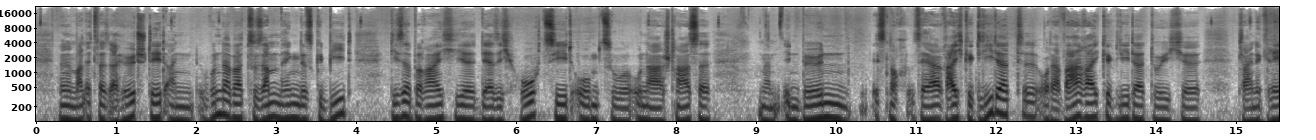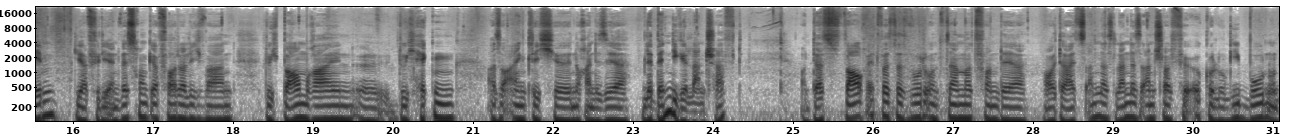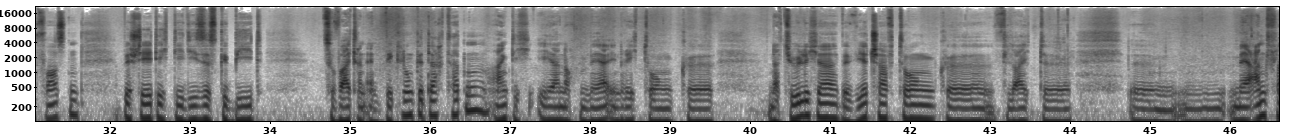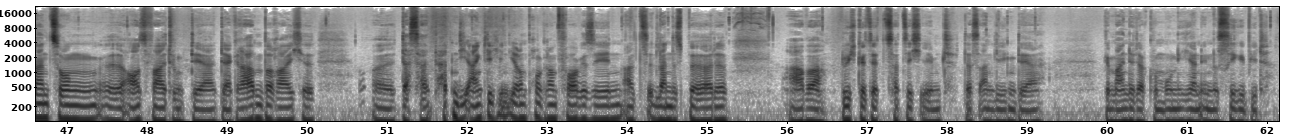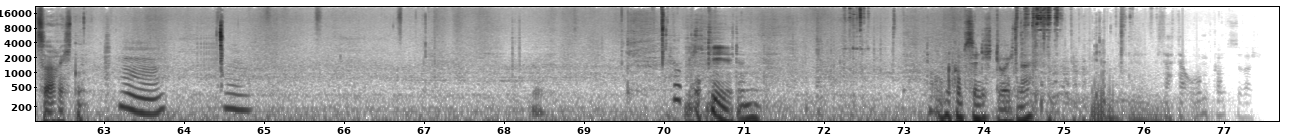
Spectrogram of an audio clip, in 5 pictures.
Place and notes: Weetfeld, Hamm, Germany - Ersatz-Aue entlang der Autobahn...
Looking at the Wetlands along the Motorway…
“Citizen Association Against the Destruction of the Weetfeld Environment”
(Bürgergemeinschaft gegen die Zerstörung der Weetfelder Landschaft)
